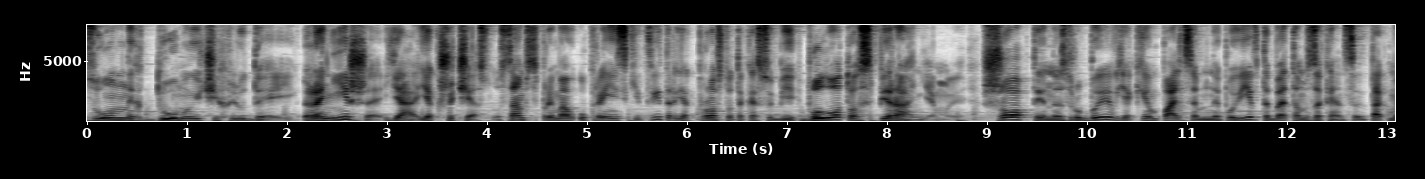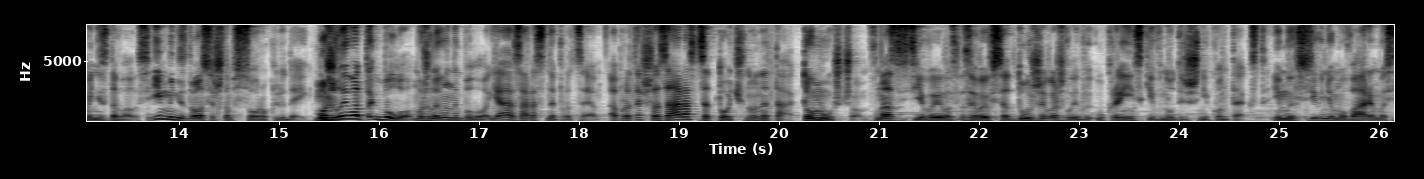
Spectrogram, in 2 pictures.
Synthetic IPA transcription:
zumnɪxd̪umɐjʊt͡ʃɪxlʲʊd̪ɛ̰jrɐnʲiʃɛ̰jajɐkʃɔt͡ʃɛsnɔsɑmspɾɪjmɑwukɾɐjinʲsʲkɪjt̪ʋʲit̪erjɐk̚pɾɔst̪ɔt̪ɐkɛsɔbʲibʊlˠɔt̪ɔspʲiɾɑnʲjɐ̰mɪ̰ | ʃɔt̪ɪnɛzɾɔbɪwjɐkɪmpɑlʲt̪semnɛpɔʋʲiwt̪ebɛt̪ɑmzɐkɛnset̪ɑkmenʲizd̪ɐʋɑlˠɔsʲɐimenʲizd̪ɐʋɑlˠsʲɐʃɔt̪amsɔɾɔklʲʊd̪ɛ̰jmɔʒlˠɪʋɔt̪ɑk̚bʊlˠɔmɔʒlˠɪʋɔnɛbʊlˠɔjazɑɾɐsnɛpɾɔt̪sɛ̰ɐ̰pɾɔt̪ɛʃt͡ʃɔzɑɾɐst̪sɛt̪ɔt͡ʃnɔnɛt̪ɑ̰k̚t̪ɔmuʃt͡ʃɔ̰wnɑszjɐʋɪzʲjɐʋɪwsʲɐd̪uʒɛʋɐʒlˠɪʋɪjʔukɾɐjinʲsʲkijʋnut̪ɾʲiʃnʲijkɔnt̪ɛ̰kst̪imɪwsʲiwnʲɔmʊʋɑɾɪmɔsʲ

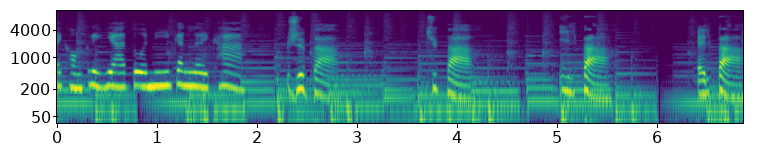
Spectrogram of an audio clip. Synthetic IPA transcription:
jkʰɔːŋklijaːt̪uɐniːkanlɤːjkʰaʒəpaːʁ | t̪ypaːʁ | ilpaːʁ | ɛlpaː

